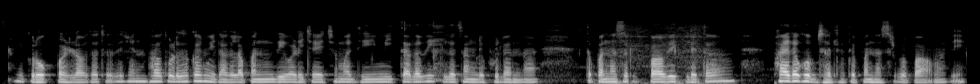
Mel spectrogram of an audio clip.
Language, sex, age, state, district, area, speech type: Marathi, male, 18-30, Maharashtra, Wardha, rural, spontaneous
